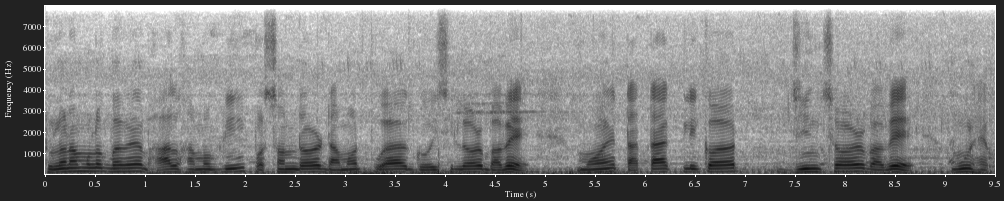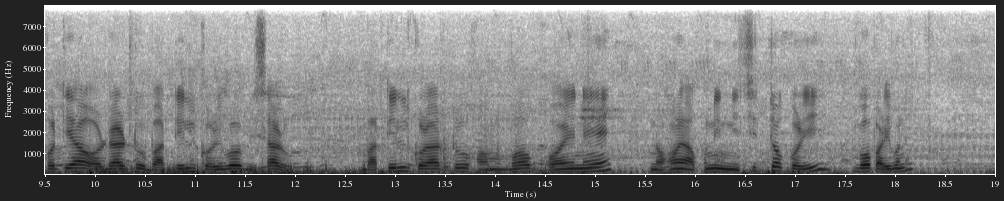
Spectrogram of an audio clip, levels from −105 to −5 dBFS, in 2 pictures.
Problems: constant background noise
